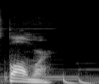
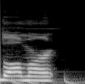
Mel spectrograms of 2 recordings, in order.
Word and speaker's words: Baltimore: A lot of people would pronounce the T in that lot. No, it's it's Balmer that if you're from if you're from Balmer, it it it's it's And now I'm conscious about saying the word.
